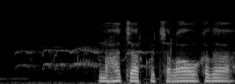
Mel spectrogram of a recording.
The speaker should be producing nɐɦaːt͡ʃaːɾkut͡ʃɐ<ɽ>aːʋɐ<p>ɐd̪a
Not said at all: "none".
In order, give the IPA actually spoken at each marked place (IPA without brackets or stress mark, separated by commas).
l, k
